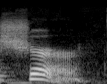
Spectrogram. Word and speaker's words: sure: Atenção à pronúncia dessa palavra. O S tem esse som sh, sh, de SH, ok? Ou X. E o U não é aquele U fechadinho. É esse som meio ok? Sure.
